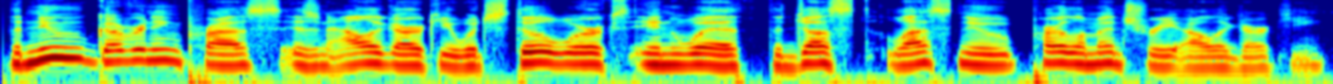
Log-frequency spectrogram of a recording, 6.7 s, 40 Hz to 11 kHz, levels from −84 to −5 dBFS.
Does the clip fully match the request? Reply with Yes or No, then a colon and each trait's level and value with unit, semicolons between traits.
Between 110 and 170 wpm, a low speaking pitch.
No: average, 160 wpm; medium, 155 Hz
